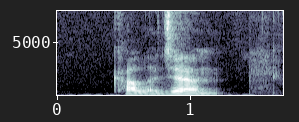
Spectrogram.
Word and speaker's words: kalacağım: We have key letter. It changed into soft G. Why it happened? Because if vowel letters comes after key letter, it changes into soft G. Kalacağım. We don't say this because it is hard to say. We want to make it easy. Kalacağım. It's more soft.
